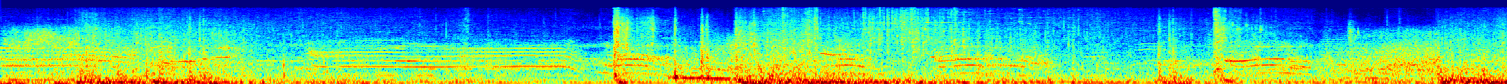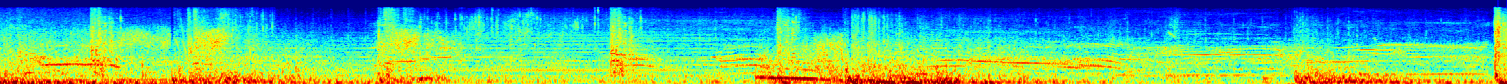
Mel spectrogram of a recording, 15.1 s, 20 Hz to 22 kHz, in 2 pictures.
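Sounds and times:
men yelling and screaming: 0.0s - 8.4s, 10.6s - 15.0s.

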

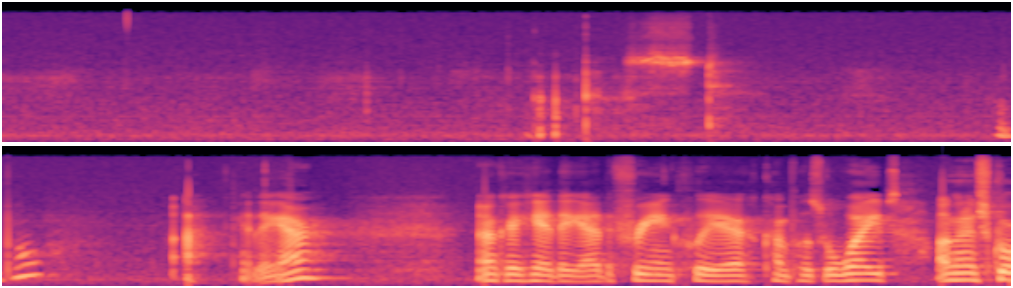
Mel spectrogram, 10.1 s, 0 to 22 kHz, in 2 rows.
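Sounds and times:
woman whispering: 2.6s - 3.8s.

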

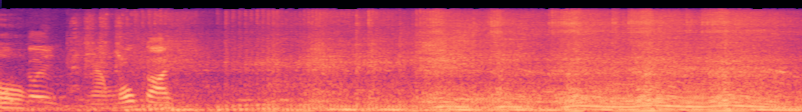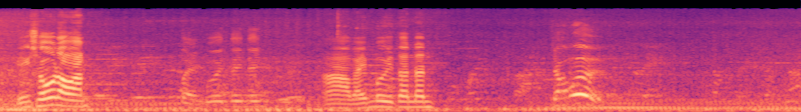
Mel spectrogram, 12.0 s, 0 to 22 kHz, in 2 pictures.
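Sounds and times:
motorcycle engine revving: 0.4s - 12.0s.

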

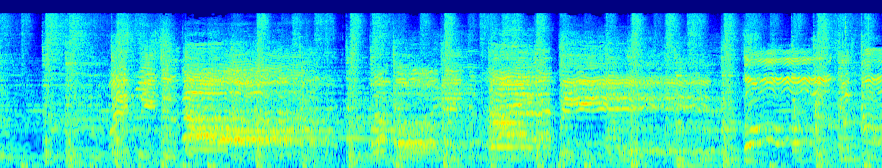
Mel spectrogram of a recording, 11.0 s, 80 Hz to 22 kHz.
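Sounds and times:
accompaniment with steady beat: 0.0s - 11.0s
gospel choir singing in harmony: 0.0s - 11.0s.

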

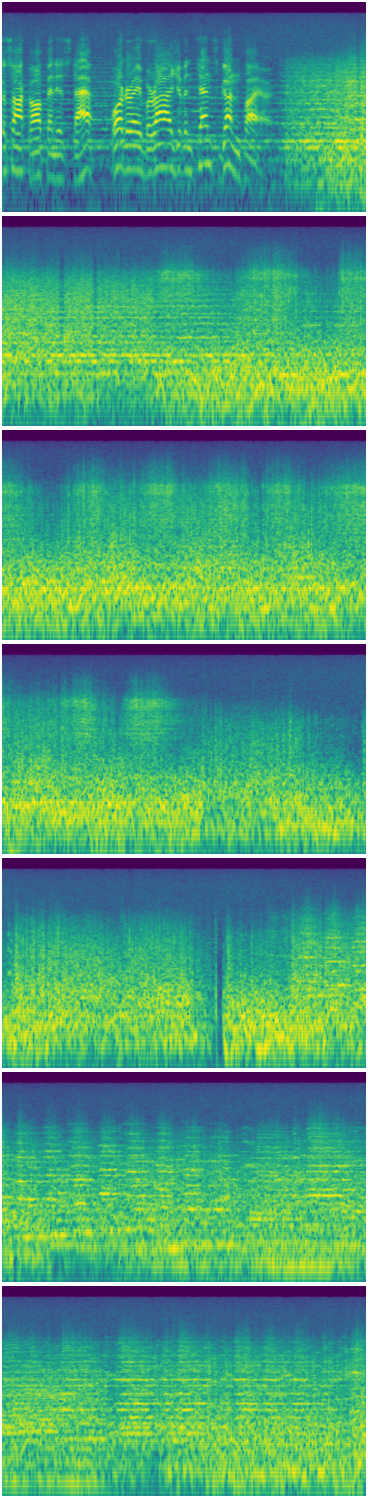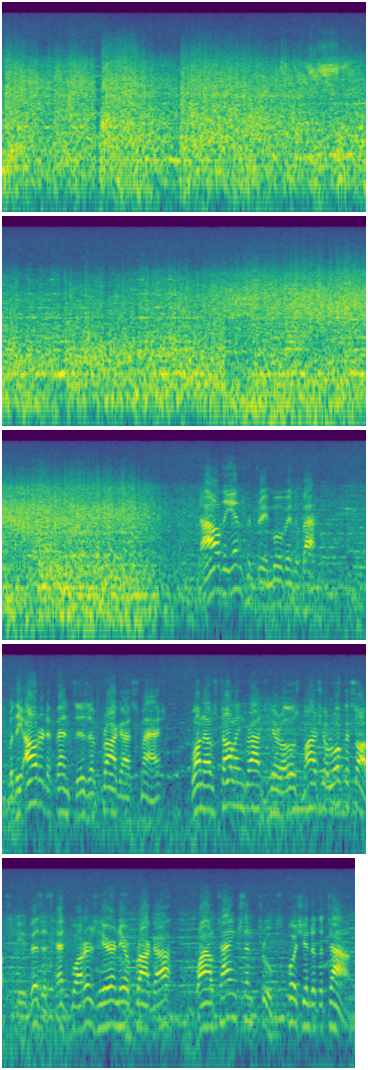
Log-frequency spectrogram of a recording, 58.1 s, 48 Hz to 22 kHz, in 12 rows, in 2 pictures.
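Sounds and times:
music: 0.0s - 18.2s, 19.2s - 58.0s
artillery gunfire and shell bursts: 4.3s - 17.2s, 19.4s - 57.1s.

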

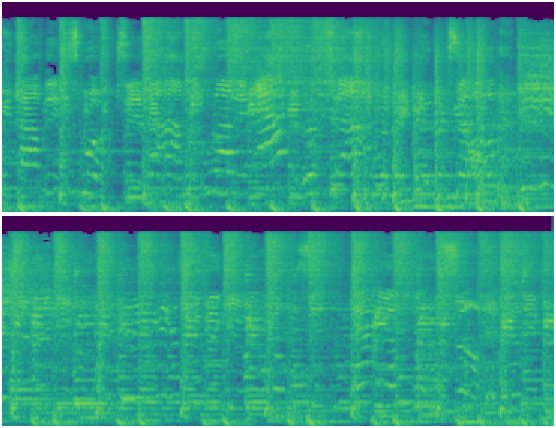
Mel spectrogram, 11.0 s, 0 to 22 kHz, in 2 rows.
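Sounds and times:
drums: 0.0s - 11.0s
guitar: 0.0s - 11.0s
piano: 0.0s - 11.0s
upright bass: 0.0s - 11.0s
woman singing lead vocal: 0.0s - 11.0s.

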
